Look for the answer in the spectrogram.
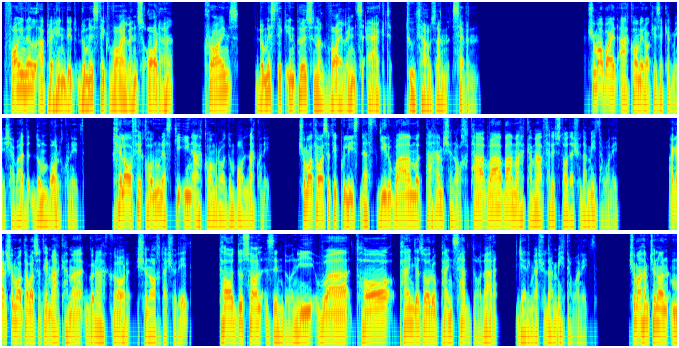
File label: introduction dari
